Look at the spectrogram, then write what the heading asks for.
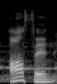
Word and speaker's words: often: And it turns out often is pronounced this way also.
